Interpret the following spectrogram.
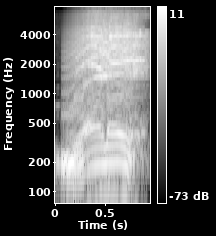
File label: "Ready", Speech; retro arcade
